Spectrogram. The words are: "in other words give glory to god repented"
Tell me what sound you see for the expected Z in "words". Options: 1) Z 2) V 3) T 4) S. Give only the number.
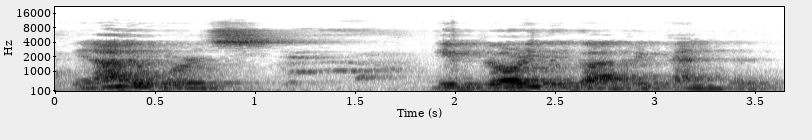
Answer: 4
